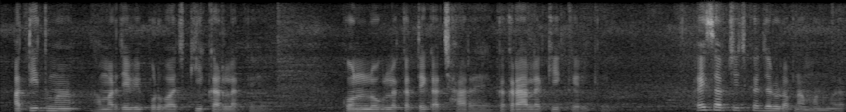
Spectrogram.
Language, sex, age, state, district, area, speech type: Maithili, male, 18-30, Bihar, Supaul, urban, spontaneous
